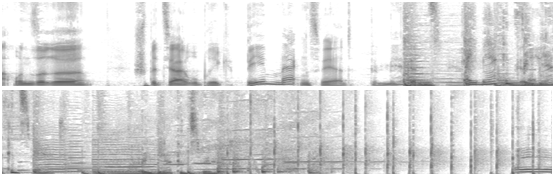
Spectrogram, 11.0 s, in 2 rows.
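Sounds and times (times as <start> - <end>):
speech: 0.0 - 6.4, 7.0 - 7.8, 10.7 - 10.9
hands clapping: 7.2 - 10.9.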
